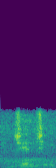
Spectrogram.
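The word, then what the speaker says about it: Dindi: And that song is called Gingy. It's spelled with a D. D-I-N-D-I.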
